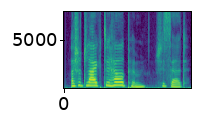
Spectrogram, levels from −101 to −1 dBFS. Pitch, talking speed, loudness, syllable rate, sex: 250 Hz, 250 wpm, -17 LUFS, 5.1 syllables/s, female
